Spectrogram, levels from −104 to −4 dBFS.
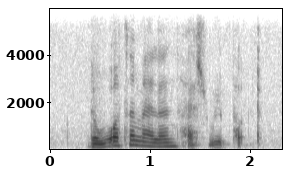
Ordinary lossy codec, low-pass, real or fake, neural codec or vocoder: Opus, 16 kbps; 5.4 kHz; fake; codec, 16 kHz in and 24 kHz out, 2.2 kbps, FireRedTTS-2 codec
